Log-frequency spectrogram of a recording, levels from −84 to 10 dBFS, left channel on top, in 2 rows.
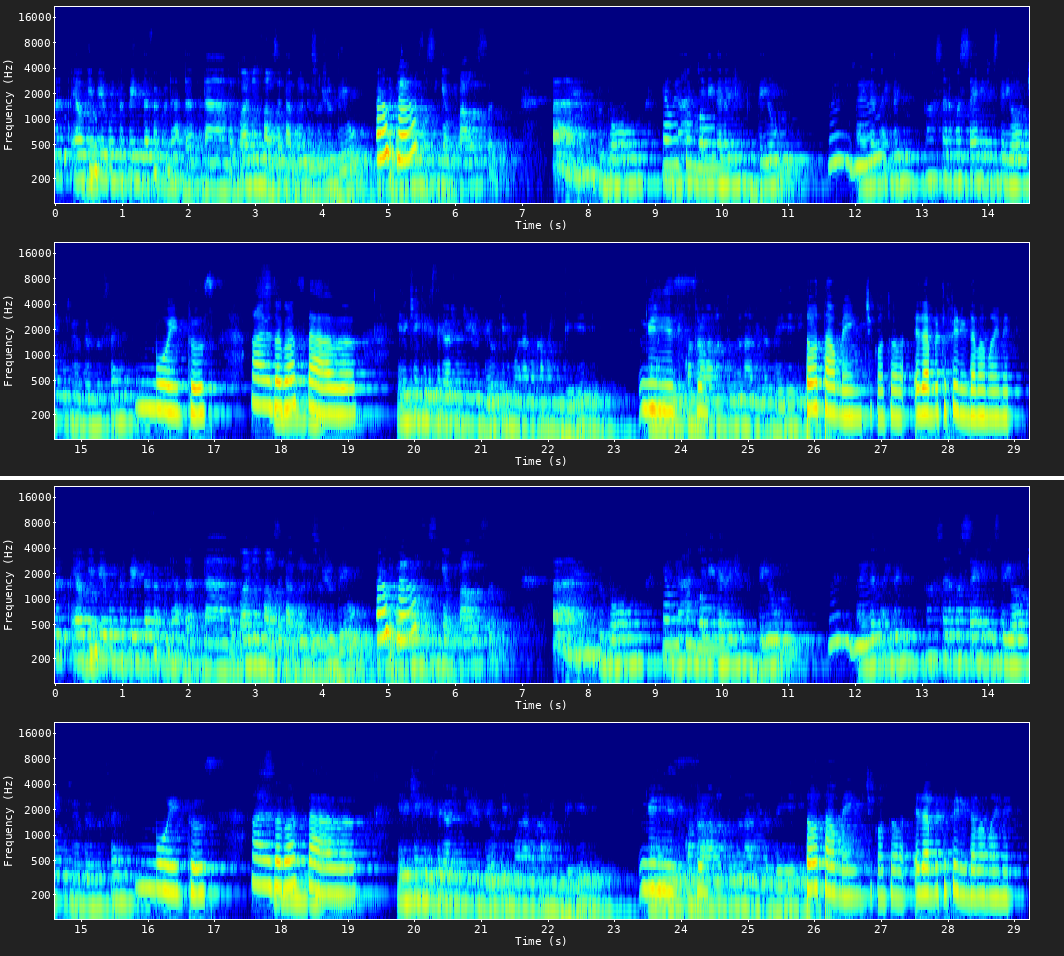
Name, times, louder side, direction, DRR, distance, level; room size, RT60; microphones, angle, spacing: voice 1, 0.0-6.7 7.0-7.2 7.5-11.0 12.0-15.7 17.7-18.5 19.7-22.9 23.5-25.9, equal, 35° left, 4 dB, 5.4 m, -39 dB
voice 2, 4.8-5.4 9.1-9.9 11.6-12.4 15.8-16.9 17.6-19.1 23.4-23.9 24.2-24.4 25.9-28.9, left 3 dB, 65° left, 10 dB, 0.8 m, -29 dB
30.0 x 13.0 x 9.6 m, 1.3 s
head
